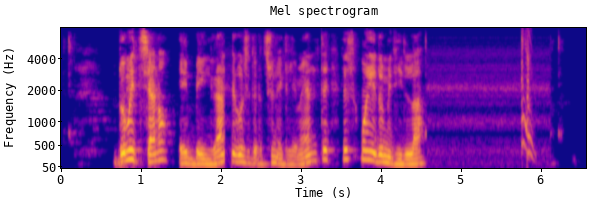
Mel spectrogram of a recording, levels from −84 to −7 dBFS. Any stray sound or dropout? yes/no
yes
